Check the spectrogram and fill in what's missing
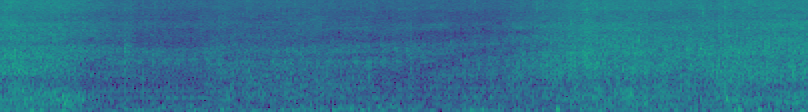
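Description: Surf washing onto a beach at Bal Harbour, Miami, with steady wind buffeting the microphone, a continuous roar of breaking waves that swells again near the end.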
